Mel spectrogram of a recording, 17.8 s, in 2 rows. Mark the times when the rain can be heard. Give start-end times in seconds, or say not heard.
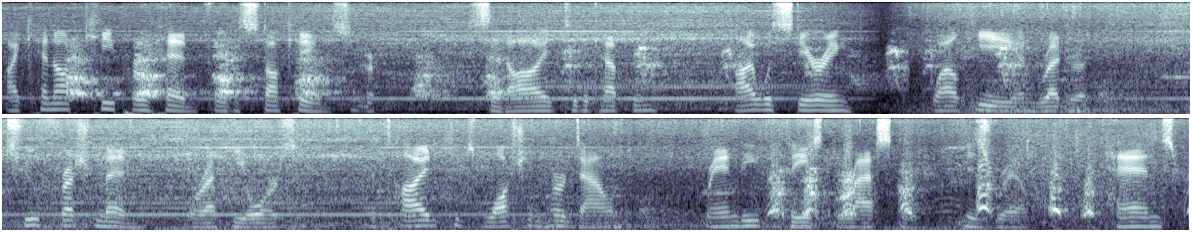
6.7-17.7.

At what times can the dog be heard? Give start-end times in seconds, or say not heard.
0.5-7.9, 14.6-17.7.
